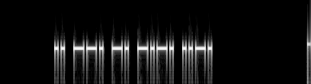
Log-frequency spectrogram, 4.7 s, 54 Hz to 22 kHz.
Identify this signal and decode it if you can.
Morse code, heard as a keyed tone, about 25 wpm, 700 Hz. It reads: IGNCF
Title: Code Groups - 5 Letters - 25wpm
